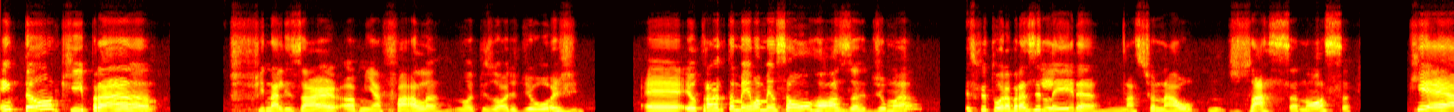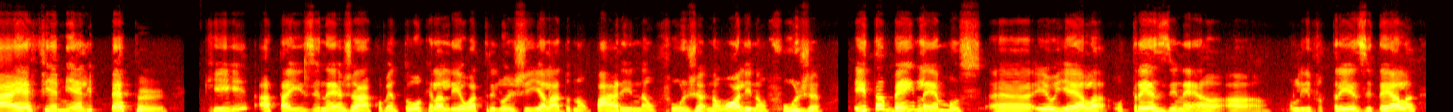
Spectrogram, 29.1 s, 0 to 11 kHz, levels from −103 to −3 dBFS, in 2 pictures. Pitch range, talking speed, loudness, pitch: 185-245 Hz, 140 wpm, -20 LUFS, 205 Hz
